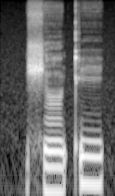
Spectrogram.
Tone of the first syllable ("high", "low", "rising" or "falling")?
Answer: low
